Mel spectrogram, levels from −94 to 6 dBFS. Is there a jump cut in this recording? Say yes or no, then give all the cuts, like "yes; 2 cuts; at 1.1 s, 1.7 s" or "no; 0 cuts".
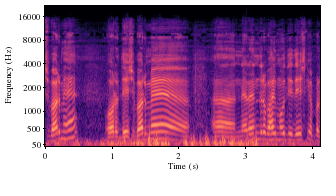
no; 0 cuts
